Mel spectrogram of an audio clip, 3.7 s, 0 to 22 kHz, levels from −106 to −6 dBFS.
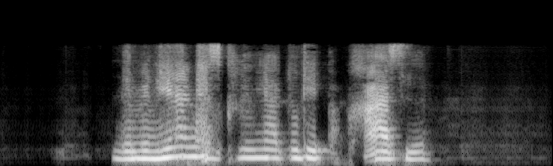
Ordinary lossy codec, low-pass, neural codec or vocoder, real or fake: none; 7.2 kHz; codec, 16 kHz in and 24 kHz out, 0.6 kbps, FireRedTTS-2 codec; fake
